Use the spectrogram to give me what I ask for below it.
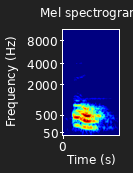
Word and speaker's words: O: se le llama grupo O. No es cero, ¿ah? Le dicen algunos cero porque se escribe.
